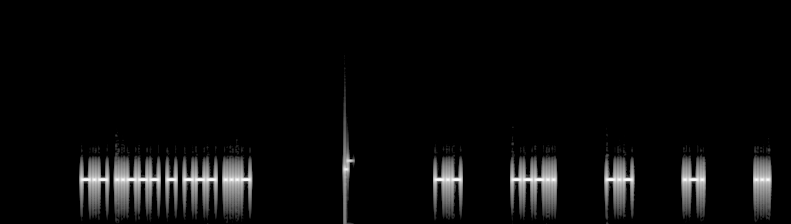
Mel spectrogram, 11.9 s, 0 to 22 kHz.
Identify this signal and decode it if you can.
Morse code, heard as a keyed tone, about 28 wpm, spaced as for 14 wpm, 700 Hz. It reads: K2TOV K8KRS
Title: USA Call Signs - 5 Characters - 6x Character Spacing - 28wpm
